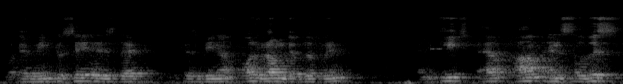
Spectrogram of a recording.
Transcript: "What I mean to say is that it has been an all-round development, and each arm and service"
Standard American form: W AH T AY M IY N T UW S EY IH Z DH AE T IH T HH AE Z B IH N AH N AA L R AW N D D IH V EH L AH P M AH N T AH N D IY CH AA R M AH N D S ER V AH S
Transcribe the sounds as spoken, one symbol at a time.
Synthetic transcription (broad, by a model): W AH T AY M IY N T UW S EY IH Z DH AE T IH T HH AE Z B IH N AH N AA L R AW N D D IH V EH L AH P M AH N T AH N D IY CH AA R M AH N D S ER V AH S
